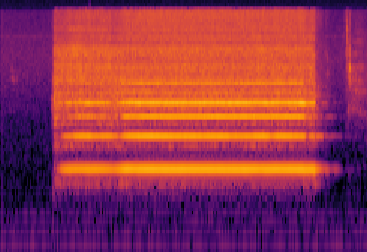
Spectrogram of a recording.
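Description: A single sustained flute note, E flat, held steadily for about two and a half seconds, clear and close with a soft breathy onset and clean release.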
